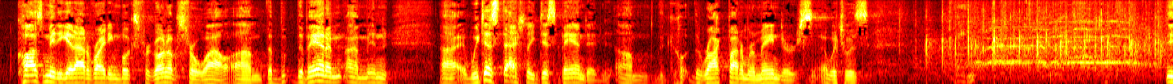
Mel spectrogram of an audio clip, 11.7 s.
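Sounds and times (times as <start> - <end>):
speech: 0.2 - 10.0
audience applause: 9.1 - 11.7.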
